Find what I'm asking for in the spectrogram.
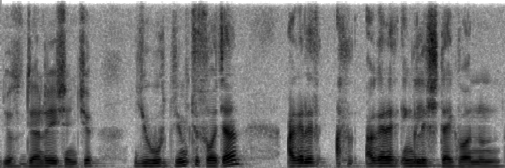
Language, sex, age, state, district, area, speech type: Kashmiri, male, 30-45, Jammu and Kashmir, Bandipora, rural, spontaneous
